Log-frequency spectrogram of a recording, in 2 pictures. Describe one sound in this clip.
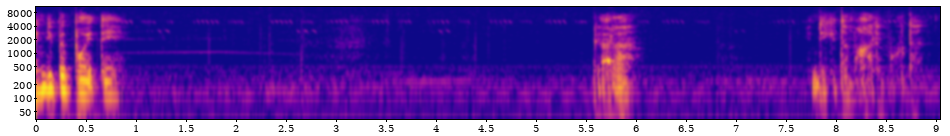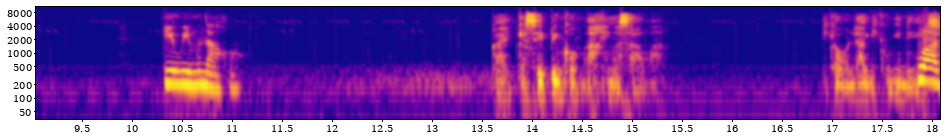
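A woman speaks quietly and close by in short phrases.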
